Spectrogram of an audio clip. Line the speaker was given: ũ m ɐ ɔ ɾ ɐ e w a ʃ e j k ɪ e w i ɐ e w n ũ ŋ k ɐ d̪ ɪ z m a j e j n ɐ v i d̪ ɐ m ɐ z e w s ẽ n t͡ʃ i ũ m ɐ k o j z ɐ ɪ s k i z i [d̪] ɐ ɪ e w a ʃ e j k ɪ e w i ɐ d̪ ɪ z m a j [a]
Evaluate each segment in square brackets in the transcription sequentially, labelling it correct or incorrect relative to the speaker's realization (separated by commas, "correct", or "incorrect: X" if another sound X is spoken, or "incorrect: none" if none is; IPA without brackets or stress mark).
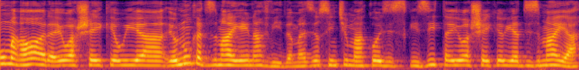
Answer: incorrect: t̪, correct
